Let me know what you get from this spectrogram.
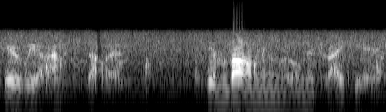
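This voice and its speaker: Male actor as fussy undertaker, very deep voice, formal, hesitant, muffled noisy old radio recording. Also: little pitch movement, moderate pace, lightly acted. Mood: apologetic, formal. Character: fussy, proper, easily flustered male undertaker. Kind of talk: old-time radio drama acting.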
